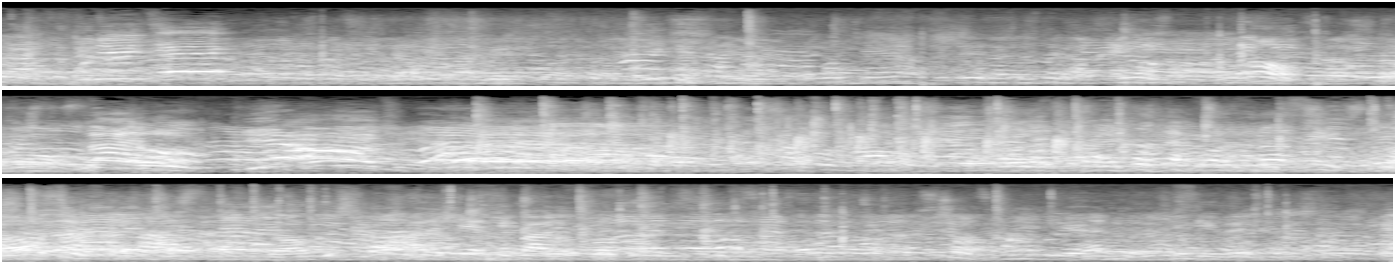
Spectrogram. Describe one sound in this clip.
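Men call out and talk across an open outdoor field.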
